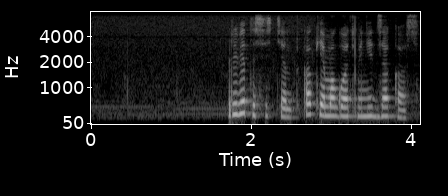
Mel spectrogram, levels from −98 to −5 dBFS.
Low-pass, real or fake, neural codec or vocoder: 7.2 kHz; real; none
